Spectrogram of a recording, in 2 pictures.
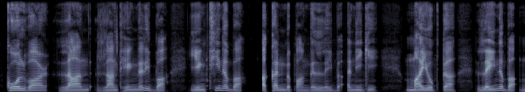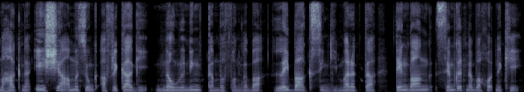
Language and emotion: Manipuri, neutral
